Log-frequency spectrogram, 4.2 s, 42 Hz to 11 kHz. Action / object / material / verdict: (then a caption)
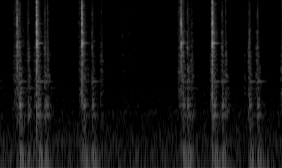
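strike / metal manual typewriter / metal / none. Fingertips of both hands press the round keys of a large, hollow vintage metal manual typewriter with exposed typebars. Short, bright clacks come in small bursts separated by brief pauses. Each strike is crisp and dies away almost at once, with a sharp metallic edge around 2.6 kHz and almost no low end.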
